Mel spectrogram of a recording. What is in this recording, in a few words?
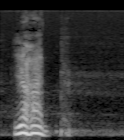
"sea", Ponosakan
